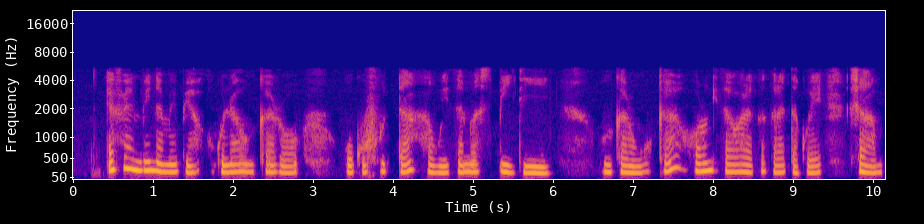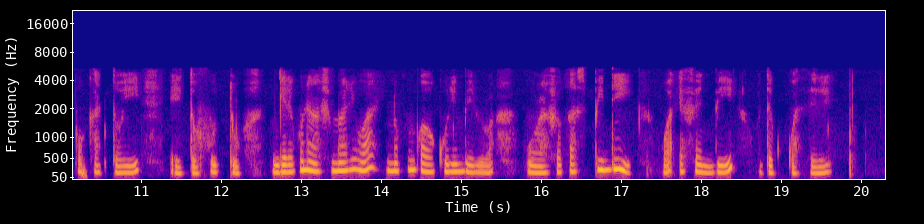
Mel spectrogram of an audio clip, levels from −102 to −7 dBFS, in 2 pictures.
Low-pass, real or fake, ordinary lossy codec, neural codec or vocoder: 5.4 kHz; real; AAC, 48 kbps; none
